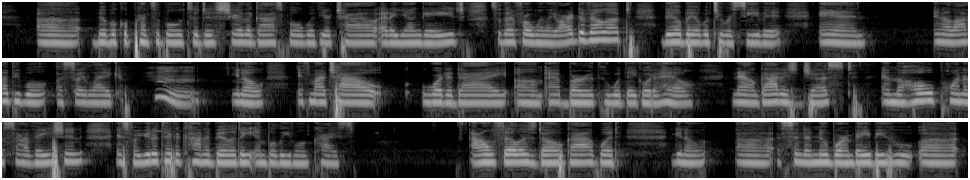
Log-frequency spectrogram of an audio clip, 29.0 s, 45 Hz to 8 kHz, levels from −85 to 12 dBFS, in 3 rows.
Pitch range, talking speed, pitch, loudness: 190-200 Hz, 180 wpm, 195 Hz, -30 LUFS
